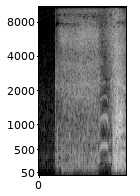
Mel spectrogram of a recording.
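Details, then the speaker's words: Mechanical ventilator noise audible in the background while a man speaks, introducing a podcast. "hello everyone my name is that noise you're hearing is like ventilator and welcome to page-turners"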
